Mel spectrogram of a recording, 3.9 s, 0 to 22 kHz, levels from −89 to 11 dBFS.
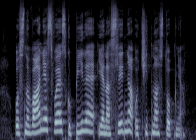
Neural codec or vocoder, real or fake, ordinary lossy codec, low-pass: vocoder, 44.1 kHz, 128 mel bands every 512 samples, BigVGAN v2; fake; none; none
